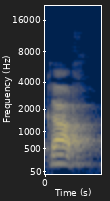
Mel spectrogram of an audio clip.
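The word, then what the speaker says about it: قاف: அடுத்ததாக வந்து இந்த காஃப், காஃபுங்கிற எழுத்து அது கான்னு சொல்லணும், கான்னு சொல்லணும், இது கான்னு சொல்லணும். இது தமிழில் உள்ள காணா, அவ்வளோதான். கே கேஃபுன்னுலாம் சொல்லுவாங்க சில பேர், கேங்கிற உச்சரிப்பே கிடையாது அரபியில். என்ன இது இவங்க சொல்லிட்டோம், கேனா மேனாவே கிடையாது.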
